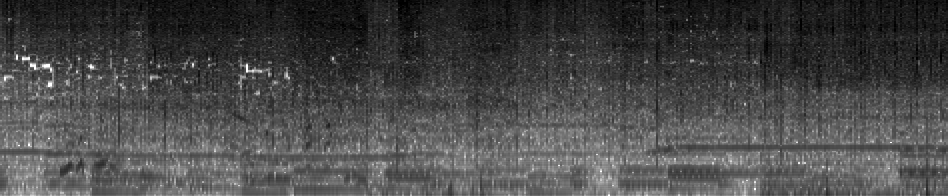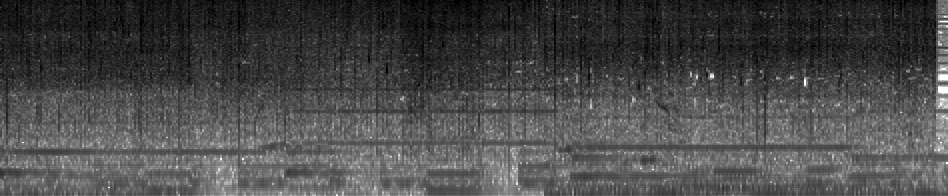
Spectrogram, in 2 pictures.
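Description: Food sizzling as it fries in a hot pan: a steady sizzle with scattered crackles, under background music.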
